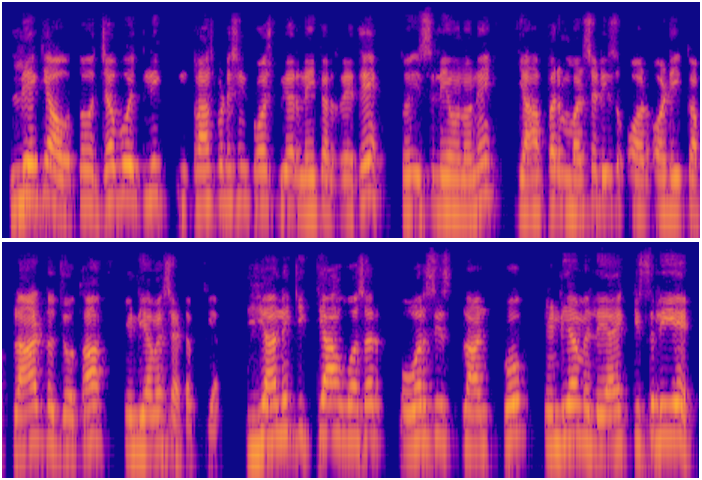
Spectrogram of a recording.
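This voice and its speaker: Young guy teacher, high voice, quizzing students nonstop, joking around in a revision class. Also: fairly bright tone. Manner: quizzing listeners with repeated "yes or no?"; playful, jokey examples. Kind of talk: revision lecture.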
